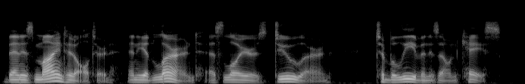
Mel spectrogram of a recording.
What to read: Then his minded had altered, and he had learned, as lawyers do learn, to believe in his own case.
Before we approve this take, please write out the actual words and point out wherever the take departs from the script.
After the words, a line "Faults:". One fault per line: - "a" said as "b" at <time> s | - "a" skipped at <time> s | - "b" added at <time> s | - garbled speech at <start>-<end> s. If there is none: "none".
Then his mind had altered, and he had learned, as lawyers do learn, to believe in his own case.
Faults:
- "minded" said as "mind" at 0.4 s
